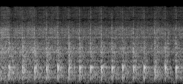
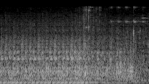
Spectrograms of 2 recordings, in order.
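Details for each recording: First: Land Rover Defender diesel stranded on a trip, with a replacement pump fitted bypassing the old injection pump: steady rhythmic cranking at about three beats a second that never catches; cranks but won't start. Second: Land Rover Defender diesel at idle after installing replacement fuel cutoff solenoid, wired from starter switch cable via electric fuel pump feed, with mechanical fuel pump: steady even clatter, no odd knocks; fix successful, runs properly.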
